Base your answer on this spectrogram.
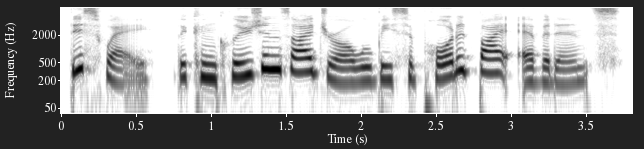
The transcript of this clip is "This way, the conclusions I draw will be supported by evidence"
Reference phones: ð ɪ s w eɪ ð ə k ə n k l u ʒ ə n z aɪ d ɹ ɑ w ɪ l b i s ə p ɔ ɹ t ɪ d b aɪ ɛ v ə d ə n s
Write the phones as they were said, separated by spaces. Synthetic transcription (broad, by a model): ð ɪ s w eɪ ð ə k ə n k l u ʒ ə n z aɪ d ɹ ɑ w ɪ l b i s ə p ɔ ɹ t ɪ d b aɪ ɛ v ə d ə n s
